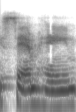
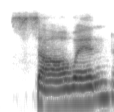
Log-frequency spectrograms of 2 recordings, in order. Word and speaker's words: Samhain: always want to say samhain but i think it's pronounced more like sawwin or something like that so that it's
